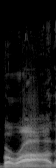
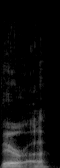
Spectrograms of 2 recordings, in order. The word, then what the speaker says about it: Barah: "created Barah." That's why, where we get Barah Ministries from. We had to throw an H on there because people would pronounce it Bera.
